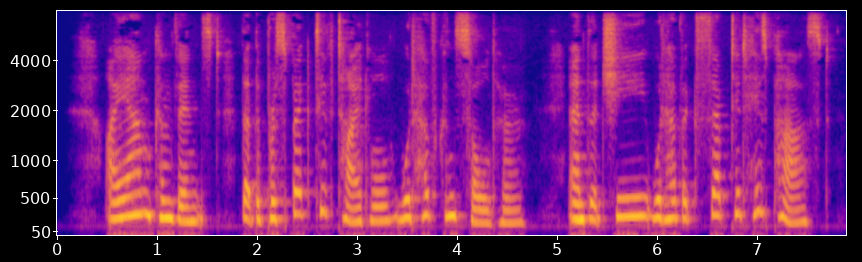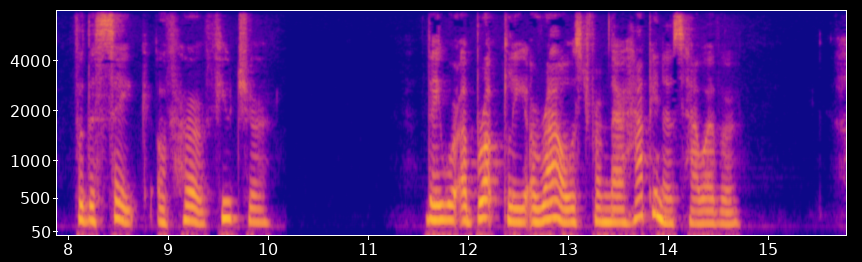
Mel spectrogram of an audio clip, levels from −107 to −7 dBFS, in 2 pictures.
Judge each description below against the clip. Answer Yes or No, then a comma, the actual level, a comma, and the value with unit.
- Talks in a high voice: Yes, high, 215 Hz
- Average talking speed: No, slow, 125 wpm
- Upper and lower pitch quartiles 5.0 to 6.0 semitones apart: Yes, average, 5.3 semitones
